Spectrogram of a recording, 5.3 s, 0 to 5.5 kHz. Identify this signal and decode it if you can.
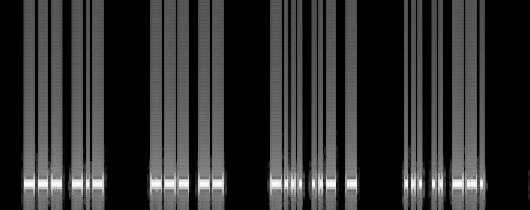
Morse code, heard as a keyed tone, about 36 wpm, 700 Hz. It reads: OK OM BUT SIG
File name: UK MASTER QSOs TRAINING / 35WPM / UK MASTER QSOs 0038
